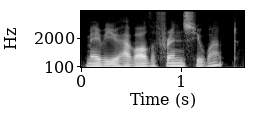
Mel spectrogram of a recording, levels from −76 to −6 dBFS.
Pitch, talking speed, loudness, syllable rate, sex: 105 Hz, 330 wpm, -18 LUFS, 6.7 syllables/s, male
